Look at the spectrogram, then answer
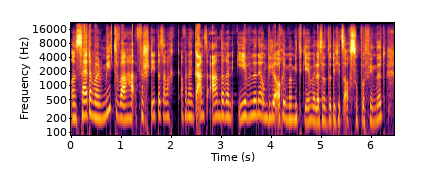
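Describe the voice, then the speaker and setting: A woman's dark, mellow, medium-pitched voice at a very fast pace, hardly any pauses, fairly even intonation, and a dry, close sound with no echo. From born abroad, grew up in Austria. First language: not German (speaking German). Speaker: journalist, former teacher. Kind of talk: interview.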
